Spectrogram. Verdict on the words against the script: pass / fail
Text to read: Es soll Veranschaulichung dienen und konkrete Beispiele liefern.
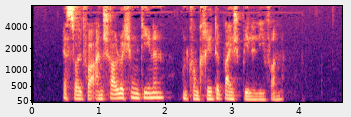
pass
